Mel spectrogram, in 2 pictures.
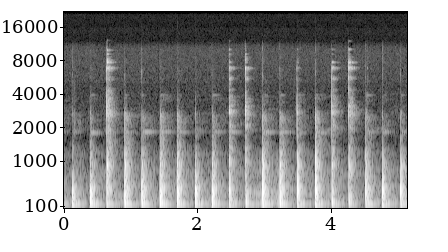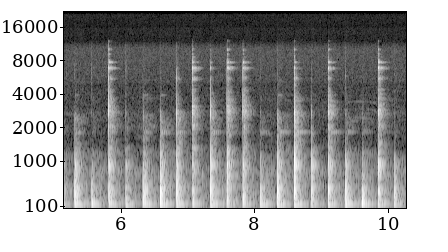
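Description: Metal pestle pounding cardamom in a small stainless-steel mortar: sharp, ringing strikes in a steady rhythm of about four a second, crushing the pods fine.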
